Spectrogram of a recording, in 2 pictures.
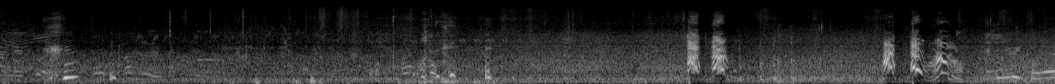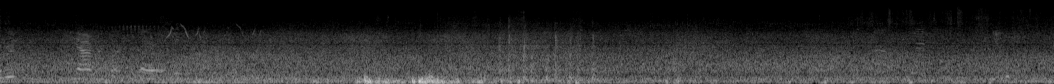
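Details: Two young dogs playing at Laguna Beach dog park, seven-month-old Margo with a four-month-old Husky puppy, give a few sharp barks in clusters near the middle, over steady outdoor hum and voices.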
